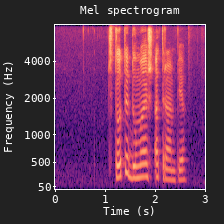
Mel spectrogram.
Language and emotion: Russian, neutral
